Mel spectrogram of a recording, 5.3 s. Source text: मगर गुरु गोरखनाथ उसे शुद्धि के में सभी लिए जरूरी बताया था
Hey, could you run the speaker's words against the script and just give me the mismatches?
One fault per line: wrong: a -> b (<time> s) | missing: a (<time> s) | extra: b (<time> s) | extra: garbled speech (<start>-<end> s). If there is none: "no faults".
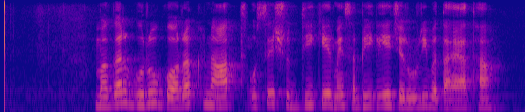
no faults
